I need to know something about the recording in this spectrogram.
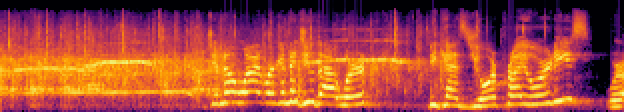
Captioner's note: cheers and Applause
